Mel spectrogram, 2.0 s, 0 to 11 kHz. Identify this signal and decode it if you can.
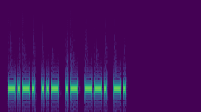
Morse code, heard as a keyed tone, about 52 wpm, 700 Hz. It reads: CUAGN
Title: Practice QSO - Exchange 4 - Ending - 50wpm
